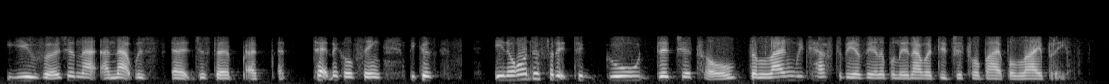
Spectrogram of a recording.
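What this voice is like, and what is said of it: Scottish accent. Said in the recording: “someone with a Scottish accent ... we actually quite love your Scottish accent.”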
